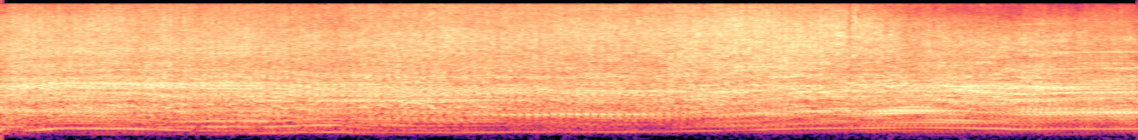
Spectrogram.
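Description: Several race car engines running and revving on a dirt track, their pitches rising and falling as the cars accelerate, lift off and pass by.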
